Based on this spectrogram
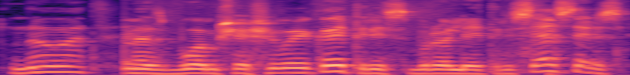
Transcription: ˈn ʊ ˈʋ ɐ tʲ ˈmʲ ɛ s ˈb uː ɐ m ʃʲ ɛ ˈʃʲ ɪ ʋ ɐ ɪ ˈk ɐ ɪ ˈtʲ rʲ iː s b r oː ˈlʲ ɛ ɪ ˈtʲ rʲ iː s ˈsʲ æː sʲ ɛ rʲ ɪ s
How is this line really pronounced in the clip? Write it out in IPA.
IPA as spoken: ˈn ʊ ˈʋ ɐ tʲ ˈmʲ ɛ s ˈb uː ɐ m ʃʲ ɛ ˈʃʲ ɪ ʋ ɐ ɪ ˈk ɐ ɪ ˈtʲ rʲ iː s b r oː ˈlʲ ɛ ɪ ˈtʲ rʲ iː s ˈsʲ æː sʲ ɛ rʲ ɪ s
